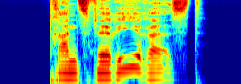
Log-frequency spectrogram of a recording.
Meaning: second-person singular subjunctive I of transferieren
- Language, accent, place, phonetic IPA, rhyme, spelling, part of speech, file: German, Germany, Berlin, [tʁansfəˈʁiːʁəst], -iːʁəst, transferierest, verb, De-transferierest.ogg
